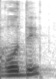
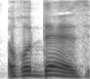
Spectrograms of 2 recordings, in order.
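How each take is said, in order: First: The final z sound is silent. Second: The final z sound is pronounced. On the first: The speaker calls it wrong. "ça se dit pas comme ça" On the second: The speaker calls it right. "Il faut dire le z"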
